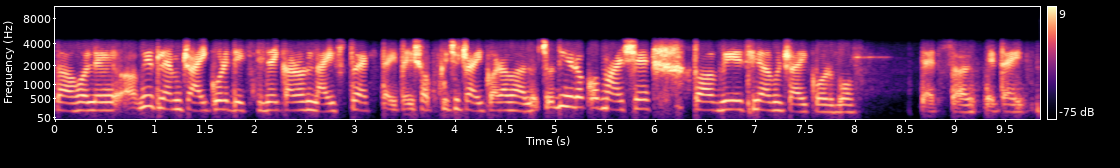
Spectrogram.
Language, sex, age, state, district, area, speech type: Bengali, female, 18-30, West Bengal, Kolkata, urban, conversation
